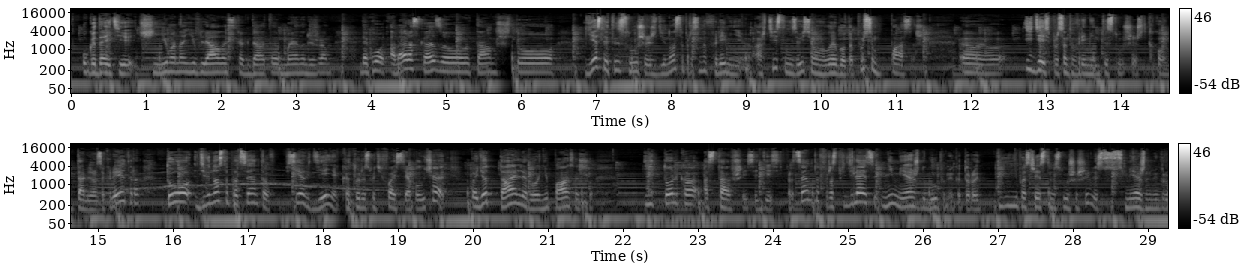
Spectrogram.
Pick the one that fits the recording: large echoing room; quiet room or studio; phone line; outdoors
quiet room or studio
